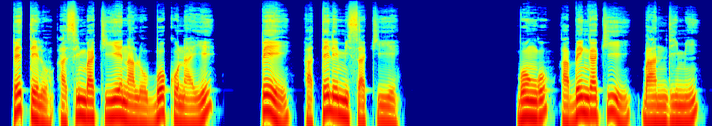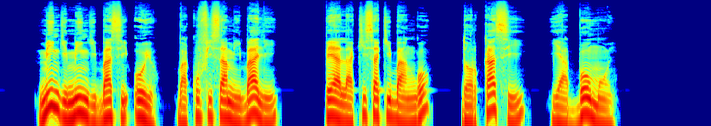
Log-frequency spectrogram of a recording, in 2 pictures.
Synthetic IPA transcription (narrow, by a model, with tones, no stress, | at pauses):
pe˦te˨lo˨a˨si˦mba˦ki˦je˦na˨lo˨bɔ˦kɔ˨na˨je˦ | pe˦ | a˨tɛe˦le˦mi˦sa˦ki˦je˦ | bo˦ŋɡo˦a˨be˦ŋɡa˦ki˦ba˨ndi˨mi˨ | mi˦ŋɡi˨mi˦ŋɡi˨ba˦si˦o˦jo˨ | ba˨ku˦fi˦sa˦mi˨ba˦li˨ | pe˦a˨la˨ki˦sa˦ki˦ba˨ŋɡo˦ | dɔ˨ʁka˦si˨ | ja˨bo˦mo˨i˨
